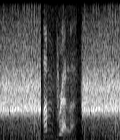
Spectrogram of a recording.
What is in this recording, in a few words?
"umbrella", English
